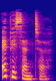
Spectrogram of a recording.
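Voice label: "epicentre", British English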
